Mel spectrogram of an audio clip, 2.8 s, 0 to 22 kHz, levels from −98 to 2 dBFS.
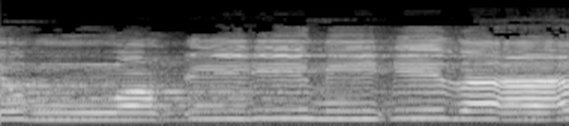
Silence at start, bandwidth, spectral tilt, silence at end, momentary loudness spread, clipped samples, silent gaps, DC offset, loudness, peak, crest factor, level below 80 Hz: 0 s; 11.5 kHz; -1 dB/octave; 0 s; 10 LU; under 0.1%; none; under 0.1%; -17 LUFS; -2 dBFS; 16 dB; -72 dBFS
